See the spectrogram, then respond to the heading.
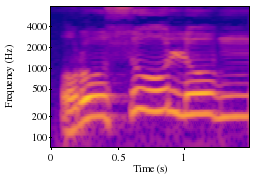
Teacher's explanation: تنوین کے بعد حروف یرملون میں سے میم آیا ہے، اس جگہ پہ ادغام مع الغنہ ہوگا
